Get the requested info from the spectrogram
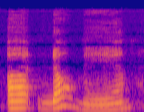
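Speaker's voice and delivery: ordinary delivery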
